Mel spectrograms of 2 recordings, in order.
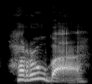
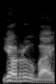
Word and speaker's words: Yoruba: oh okay okay girl can I speak Aruba Yoruba yes you said it Yoruba Cuba may be more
